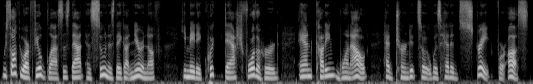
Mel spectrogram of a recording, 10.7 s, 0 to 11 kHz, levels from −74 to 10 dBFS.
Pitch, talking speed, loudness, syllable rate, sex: 190 Hz, 200 wpm, -18 LUFS, 4.5 syllables/s, female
